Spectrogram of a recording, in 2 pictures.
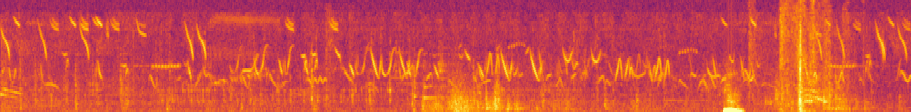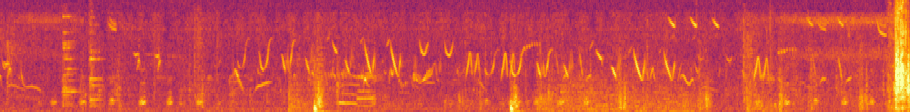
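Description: Paper pages flip over with a soft rustle.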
